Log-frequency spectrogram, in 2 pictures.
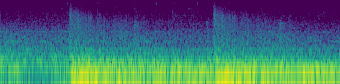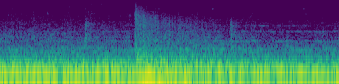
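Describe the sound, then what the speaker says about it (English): A thunderstorm rumbles in a dense, steady low roar, broken by several sharp thunderclaps that crack out loudly over the rolling background. "The sky was thundering and lightning"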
